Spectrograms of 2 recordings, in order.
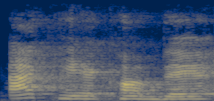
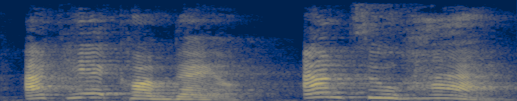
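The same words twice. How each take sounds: First: Said in the usual way. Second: Sassy, defiant declaration, higher on high; with an attitude. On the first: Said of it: "I want you to say it". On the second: Shown as a demonstration. Preacher leading the congregation, defiant attitude. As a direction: say it like you mean it, with sass. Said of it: "say it with an attitude".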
